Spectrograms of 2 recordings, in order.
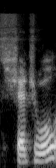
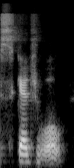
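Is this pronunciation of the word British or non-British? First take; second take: British; non-British. First: It uses the British pronunciation of the word. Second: It uses a non-British pronunciation of the word. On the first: This is how someone else says it. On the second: This is how the speaker says it.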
